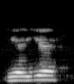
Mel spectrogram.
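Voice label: "yeye", Nigerian Pidgin, female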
